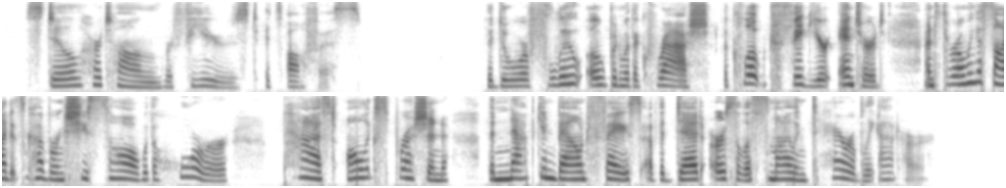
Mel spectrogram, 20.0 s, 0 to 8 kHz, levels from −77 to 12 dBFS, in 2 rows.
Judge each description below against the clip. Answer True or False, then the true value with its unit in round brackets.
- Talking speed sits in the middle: False (125 wpm)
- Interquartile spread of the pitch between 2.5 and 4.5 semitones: True (3.9 semitones)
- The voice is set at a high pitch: True (235 Hz)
